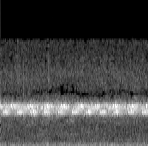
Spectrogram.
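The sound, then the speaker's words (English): Crickets and other insects sing in a forest at night in a steady, high-pitched chorus, a continuous shimmering trill with a soft pulsing texture over a low background hum, with no voices. “But the owls and the insects were the wind and the leaves, and there was just lots of singing.”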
